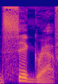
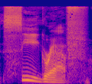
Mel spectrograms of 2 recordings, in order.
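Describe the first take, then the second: First: The first vowel is a short I sound. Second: The first vowel is a long E sound. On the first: This is how the speaker has always said it. "like an I instead of an E" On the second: This is how the other person says it. "You keep saying Seagraph"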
